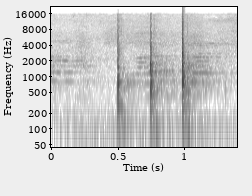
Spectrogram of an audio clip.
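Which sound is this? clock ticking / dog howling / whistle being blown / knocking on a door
knocking on a door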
